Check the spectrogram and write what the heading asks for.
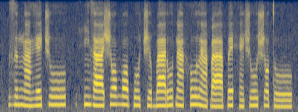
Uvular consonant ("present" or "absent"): absent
